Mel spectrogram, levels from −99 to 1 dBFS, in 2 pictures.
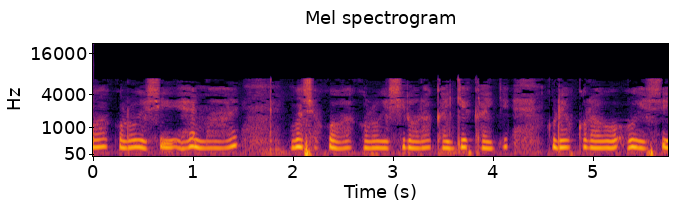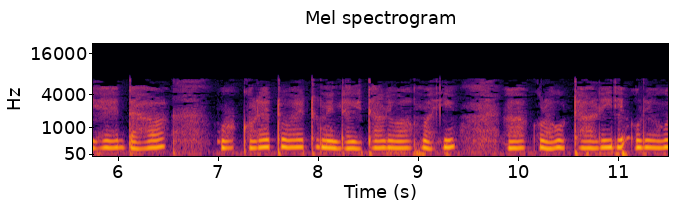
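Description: Speech throughout carries plainly audible AAC compression damage, sounding dull and smeared with a warbling, fizzy edge on sibilants, likely from AAC-LC at a low bitrate near 24 kbps. A spectrogram shows nothing above 7 kHz.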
